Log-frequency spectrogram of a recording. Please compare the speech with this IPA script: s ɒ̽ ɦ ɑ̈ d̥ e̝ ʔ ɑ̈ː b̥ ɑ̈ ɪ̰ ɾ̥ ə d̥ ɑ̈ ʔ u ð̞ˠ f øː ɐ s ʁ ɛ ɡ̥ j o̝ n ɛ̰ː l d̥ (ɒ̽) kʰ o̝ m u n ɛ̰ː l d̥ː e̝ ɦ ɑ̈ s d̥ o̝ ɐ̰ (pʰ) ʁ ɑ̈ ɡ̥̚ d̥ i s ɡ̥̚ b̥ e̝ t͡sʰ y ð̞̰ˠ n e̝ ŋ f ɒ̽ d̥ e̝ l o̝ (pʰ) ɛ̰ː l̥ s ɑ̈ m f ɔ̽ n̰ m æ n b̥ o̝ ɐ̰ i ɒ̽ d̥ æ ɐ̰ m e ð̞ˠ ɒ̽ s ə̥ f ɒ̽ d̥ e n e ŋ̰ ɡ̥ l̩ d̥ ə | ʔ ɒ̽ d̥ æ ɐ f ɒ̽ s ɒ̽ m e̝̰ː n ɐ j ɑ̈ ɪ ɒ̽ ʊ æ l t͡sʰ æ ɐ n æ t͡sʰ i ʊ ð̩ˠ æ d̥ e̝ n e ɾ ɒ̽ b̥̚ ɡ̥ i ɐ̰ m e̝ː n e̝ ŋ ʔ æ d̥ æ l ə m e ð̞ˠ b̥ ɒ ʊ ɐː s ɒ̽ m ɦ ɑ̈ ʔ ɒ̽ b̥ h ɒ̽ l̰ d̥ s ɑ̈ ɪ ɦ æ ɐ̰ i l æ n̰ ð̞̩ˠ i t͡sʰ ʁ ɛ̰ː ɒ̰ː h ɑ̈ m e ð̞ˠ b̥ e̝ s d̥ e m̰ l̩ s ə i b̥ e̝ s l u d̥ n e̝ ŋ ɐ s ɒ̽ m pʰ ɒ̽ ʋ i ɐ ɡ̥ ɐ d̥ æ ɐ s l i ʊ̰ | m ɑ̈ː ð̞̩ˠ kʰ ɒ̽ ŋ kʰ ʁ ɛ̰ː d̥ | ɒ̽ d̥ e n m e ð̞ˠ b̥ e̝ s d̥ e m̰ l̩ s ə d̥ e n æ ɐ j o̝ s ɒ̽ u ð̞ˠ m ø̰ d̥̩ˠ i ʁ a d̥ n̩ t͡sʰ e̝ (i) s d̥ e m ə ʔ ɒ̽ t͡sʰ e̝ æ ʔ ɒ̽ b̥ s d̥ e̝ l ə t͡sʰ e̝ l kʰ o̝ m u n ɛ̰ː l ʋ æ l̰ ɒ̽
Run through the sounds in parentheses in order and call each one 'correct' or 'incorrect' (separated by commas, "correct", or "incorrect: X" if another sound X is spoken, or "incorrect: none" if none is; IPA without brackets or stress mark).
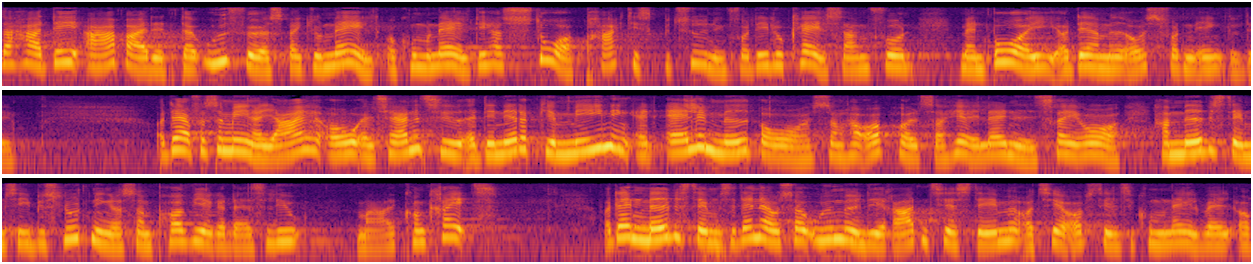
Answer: correct, correct, incorrect: kʰ, incorrect: æ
